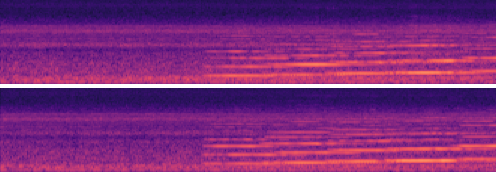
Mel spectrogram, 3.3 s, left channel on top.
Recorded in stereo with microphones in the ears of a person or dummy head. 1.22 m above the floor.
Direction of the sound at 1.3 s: 55° right (ahead or behind).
